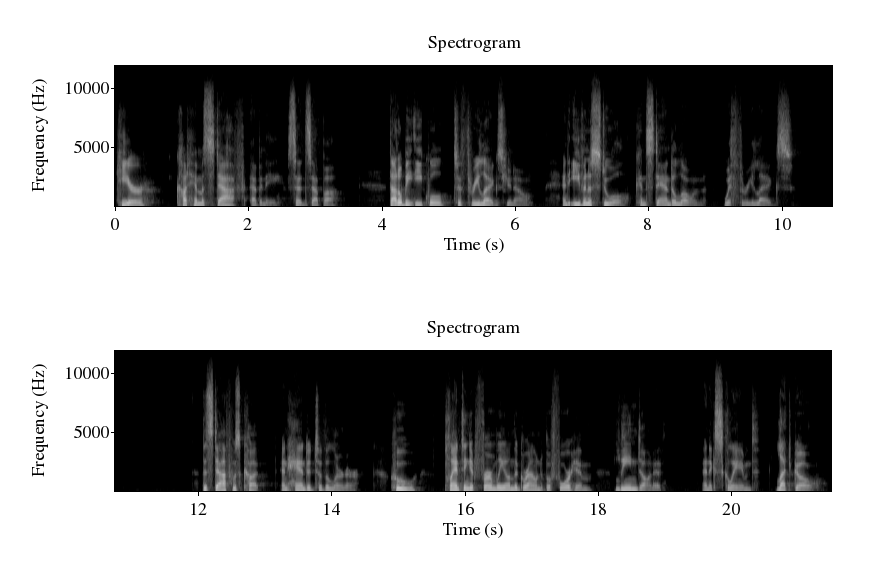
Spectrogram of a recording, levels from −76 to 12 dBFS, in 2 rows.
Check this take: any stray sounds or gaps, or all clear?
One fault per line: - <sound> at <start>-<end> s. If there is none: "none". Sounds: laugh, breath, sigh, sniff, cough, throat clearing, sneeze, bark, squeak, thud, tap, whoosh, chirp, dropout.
none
